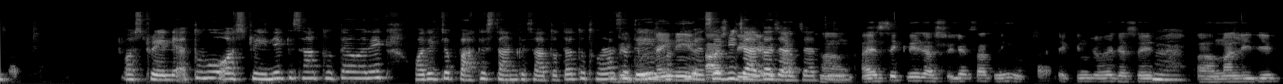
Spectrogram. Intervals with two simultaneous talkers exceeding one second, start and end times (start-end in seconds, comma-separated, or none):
6.2-8.5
